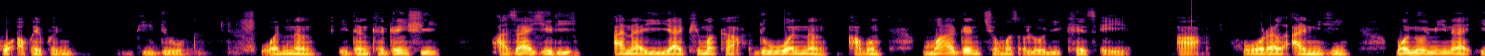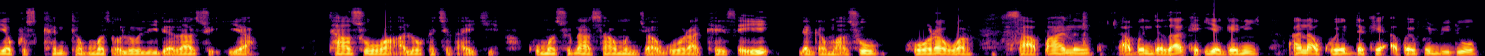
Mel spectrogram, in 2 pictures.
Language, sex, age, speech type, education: Hausa, male, 30-45, spontaneous, tertiary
